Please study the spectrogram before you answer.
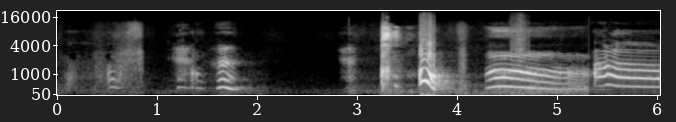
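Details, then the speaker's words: Baby girl sneezing, with the cute noises she makes when she sneezes: soft snuffling, then a sharp sneeze burst followed by high, drawn-out whining sounds; an ordinary sneeze. "got that on recording i got that on recording now everybody can hear silos cute little noises she makes when she sneezes"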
